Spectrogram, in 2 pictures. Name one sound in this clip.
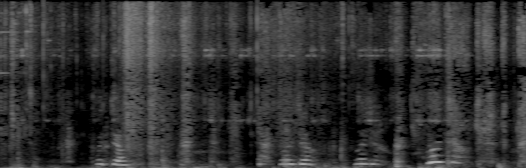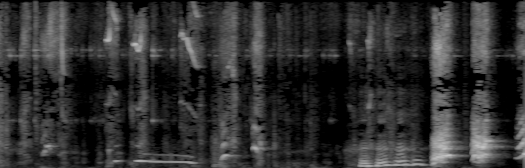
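A small dog whines eagerly.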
